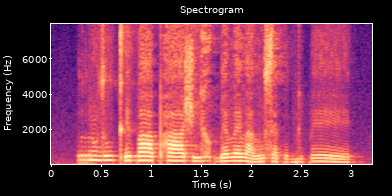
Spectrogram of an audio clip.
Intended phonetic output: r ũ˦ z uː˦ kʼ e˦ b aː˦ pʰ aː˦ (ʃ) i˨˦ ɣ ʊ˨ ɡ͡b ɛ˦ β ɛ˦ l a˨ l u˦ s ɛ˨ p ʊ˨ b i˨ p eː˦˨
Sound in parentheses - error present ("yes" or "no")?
no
